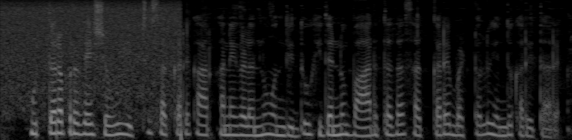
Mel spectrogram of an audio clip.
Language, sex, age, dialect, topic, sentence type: Kannada, male, 31-35, Mysore Kannada, agriculture, statement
